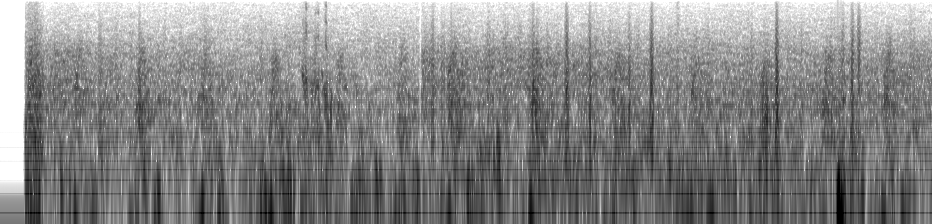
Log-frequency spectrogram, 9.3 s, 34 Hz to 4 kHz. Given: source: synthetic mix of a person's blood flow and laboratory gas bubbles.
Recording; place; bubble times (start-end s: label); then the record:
Doppler ultrasound of blood flow; subclavian vein
3.00-3.33 s: bubbles
From the record:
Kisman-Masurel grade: 111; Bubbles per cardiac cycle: 1 to 2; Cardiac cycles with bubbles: 1 to 10%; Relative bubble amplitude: barely perceptible (0.100 to 0.250); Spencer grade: 1 (occasional bubble signal discernible with the cardiac motion signal, with majority of cardiac periods free of bubbles); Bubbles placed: anywhere in the cardiac cycle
